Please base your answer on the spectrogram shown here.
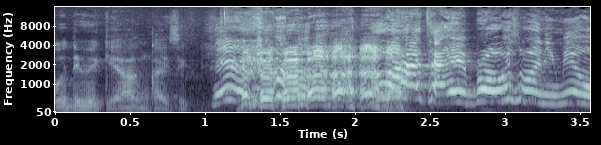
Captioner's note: laughs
